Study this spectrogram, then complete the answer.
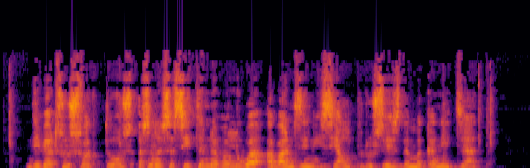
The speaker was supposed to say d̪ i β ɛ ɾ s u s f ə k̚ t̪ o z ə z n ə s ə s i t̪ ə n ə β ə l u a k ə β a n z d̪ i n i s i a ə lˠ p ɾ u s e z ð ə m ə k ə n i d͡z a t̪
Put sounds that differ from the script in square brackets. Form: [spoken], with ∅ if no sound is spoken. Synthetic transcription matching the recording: d̪ i β ɛ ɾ s u s f ə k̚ t̪ o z ə z n ə s ə s i t̪ ə n ə β ə l u a [ʔ] ə β a n z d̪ i n i s i a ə lˠ p ɾ u s e z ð ə m ə k ə n i d͡z a t̪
